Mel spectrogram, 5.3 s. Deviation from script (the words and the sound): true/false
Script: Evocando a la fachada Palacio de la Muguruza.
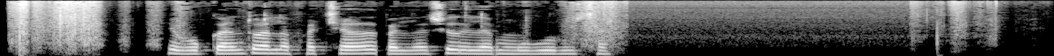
false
